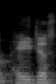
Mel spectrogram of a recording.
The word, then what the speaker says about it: Peja: He's the son of I don't know if it's Peja or Peja. – I'll pronounce it for you because I remember Peja Stojakovic.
